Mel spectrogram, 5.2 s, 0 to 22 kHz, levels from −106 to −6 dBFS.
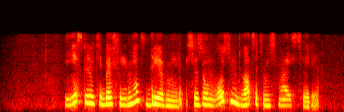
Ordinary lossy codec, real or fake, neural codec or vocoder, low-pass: Opus, 32 kbps; fake; codec, 44.1 kHz, 2.6 kbps, DAC; 7.2 kHz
